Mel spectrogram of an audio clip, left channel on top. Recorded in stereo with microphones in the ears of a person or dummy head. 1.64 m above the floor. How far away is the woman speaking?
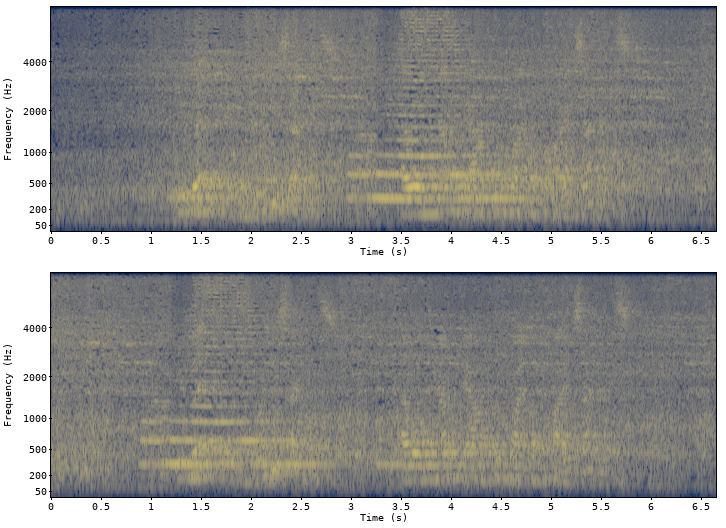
About 4.5 m.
